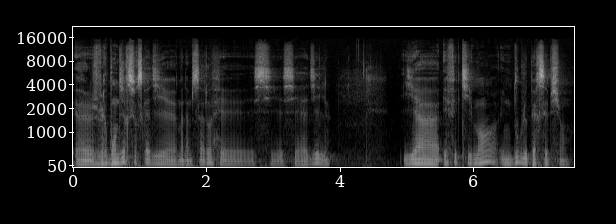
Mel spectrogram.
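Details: Adult male speaker; normal speech.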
